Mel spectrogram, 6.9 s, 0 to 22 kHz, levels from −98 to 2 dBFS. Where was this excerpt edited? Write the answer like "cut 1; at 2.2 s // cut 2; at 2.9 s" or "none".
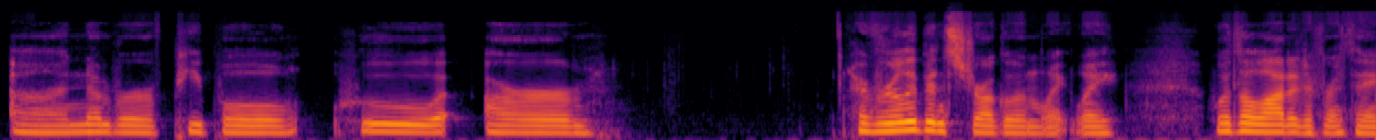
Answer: none

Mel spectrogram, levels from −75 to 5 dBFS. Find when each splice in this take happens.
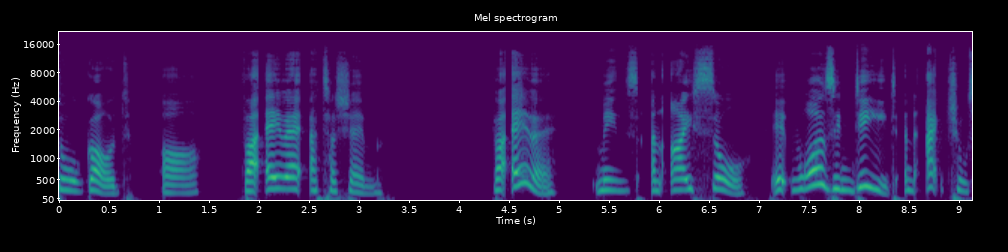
cut 1; at 7.0 s

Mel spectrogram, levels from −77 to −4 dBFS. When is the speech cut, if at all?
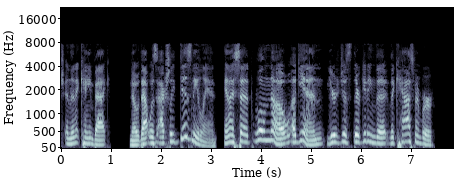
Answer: cut 1; at 3.1 s

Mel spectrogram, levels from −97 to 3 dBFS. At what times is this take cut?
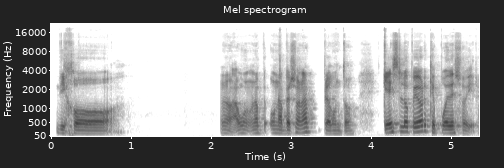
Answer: none

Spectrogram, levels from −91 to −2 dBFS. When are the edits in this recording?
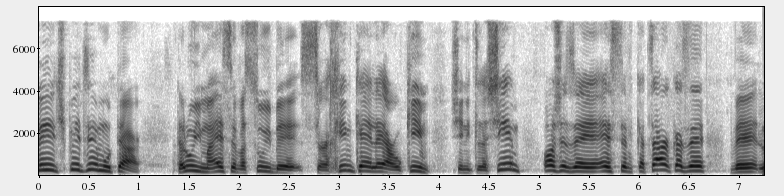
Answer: cut 1; at 1.3 s

